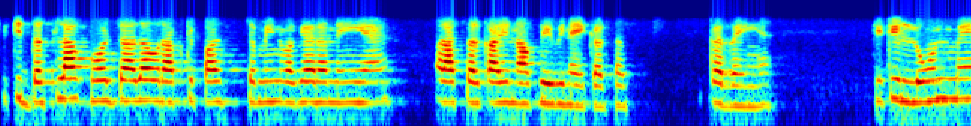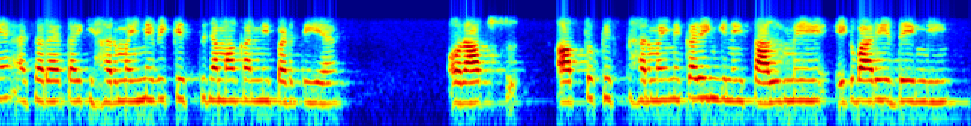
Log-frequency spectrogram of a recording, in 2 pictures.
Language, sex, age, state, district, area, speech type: Hindi, female, 18-30, Madhya Pradesh, Narsinghpur, rural, conversation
